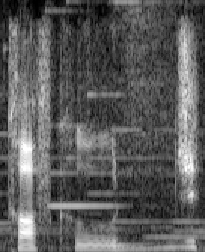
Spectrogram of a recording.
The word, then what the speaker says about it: Kofkuj: As for nomenclature to address my individual person, I believe it would be pronounced Kofkuj.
